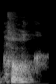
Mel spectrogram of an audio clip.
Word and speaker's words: Coq: Lea and an earlier one had the unfortunate pronunciation of Coq it's a comes from the French and people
